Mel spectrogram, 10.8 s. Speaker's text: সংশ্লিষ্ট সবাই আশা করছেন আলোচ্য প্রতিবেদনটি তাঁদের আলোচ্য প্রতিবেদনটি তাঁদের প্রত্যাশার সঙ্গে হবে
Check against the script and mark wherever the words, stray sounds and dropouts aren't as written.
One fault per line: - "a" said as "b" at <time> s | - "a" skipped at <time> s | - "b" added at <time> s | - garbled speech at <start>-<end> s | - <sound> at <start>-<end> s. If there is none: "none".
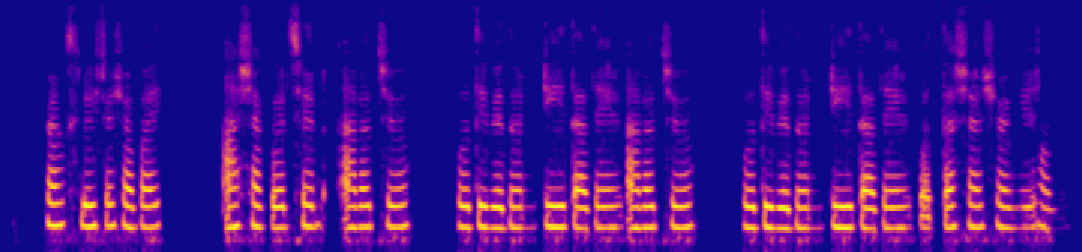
none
